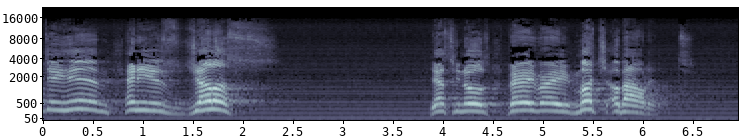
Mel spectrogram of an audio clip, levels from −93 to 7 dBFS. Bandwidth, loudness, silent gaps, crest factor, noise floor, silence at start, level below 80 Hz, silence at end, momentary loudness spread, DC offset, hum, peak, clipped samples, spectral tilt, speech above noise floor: 15.5 kHz; -20 LUFS; none; 22 dB; -53 dBFS; 0 s; -58 dBFS; 0.55 s; 13 LU; under 0.1%; 60 Hz at -55 dBFS; 0 dBFS; under 0.1%; -2.5 dB/octave; 33 dB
